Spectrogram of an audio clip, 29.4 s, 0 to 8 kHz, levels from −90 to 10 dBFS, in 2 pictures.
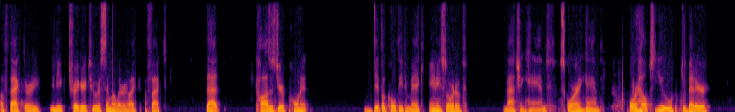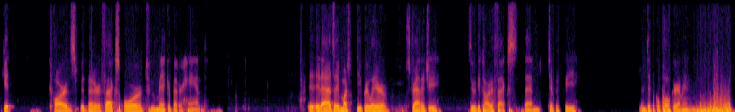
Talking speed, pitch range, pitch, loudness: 120 wpm, 125-150 Hz, 135 Hz, -17 LUFS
